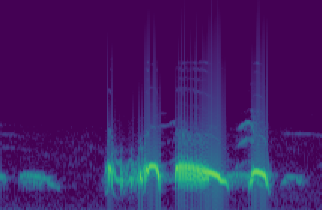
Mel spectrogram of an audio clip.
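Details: Decoy spotted dove cooing to spur wild doves into fighting, in the thổ sấm voice style; a soft low note, then a loud phrase of quick looped coos, a long falling coo, a final coo and a faint trailing note.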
